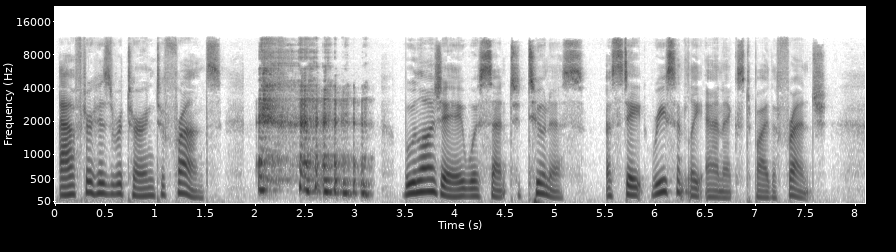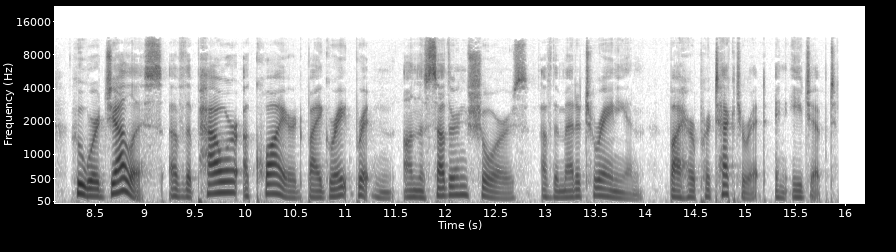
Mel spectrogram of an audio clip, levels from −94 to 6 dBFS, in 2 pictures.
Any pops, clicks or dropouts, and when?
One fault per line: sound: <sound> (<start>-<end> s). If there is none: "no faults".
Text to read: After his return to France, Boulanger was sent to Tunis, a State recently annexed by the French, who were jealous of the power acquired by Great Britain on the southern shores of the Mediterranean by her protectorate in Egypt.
sound: laugh (2.0-3.2 s)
